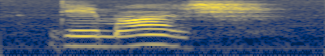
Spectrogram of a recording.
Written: demarche

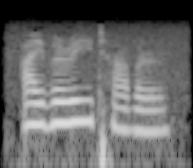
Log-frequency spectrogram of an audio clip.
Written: ivory tower

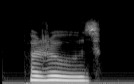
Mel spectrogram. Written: peruse

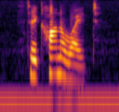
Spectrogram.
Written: stakhanovite

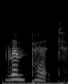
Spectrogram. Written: limpet

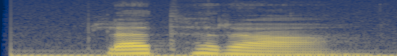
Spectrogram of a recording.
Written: plethora

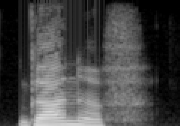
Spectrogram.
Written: ganef

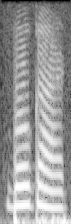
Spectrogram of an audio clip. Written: bogart

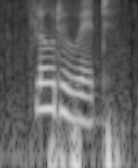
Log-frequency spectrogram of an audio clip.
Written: floruit

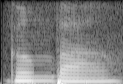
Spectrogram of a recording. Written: goombah

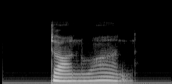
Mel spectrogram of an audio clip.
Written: don juan

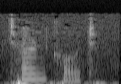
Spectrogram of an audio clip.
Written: turncoat

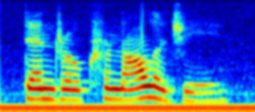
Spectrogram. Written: dendrochronology

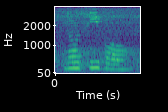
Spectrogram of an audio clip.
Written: nocebo

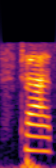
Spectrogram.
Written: stat

